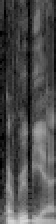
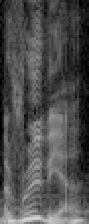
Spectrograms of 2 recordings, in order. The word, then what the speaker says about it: Aruba: England versus Aruba in a friendly game. Arubia? Yeah. Are you pronouncing that right? Aruba.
